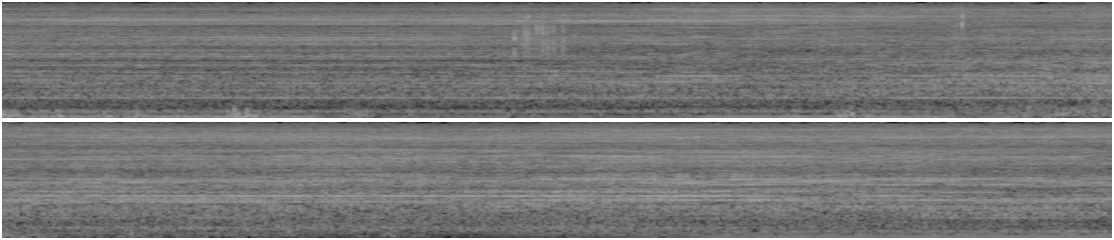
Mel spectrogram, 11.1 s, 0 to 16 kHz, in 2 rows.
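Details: Outdoor AC condenser during home inspection after running about 15 minutes and cooling well: steady even fan and compressor hum, no rattles or grinding, normal quiet operation.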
